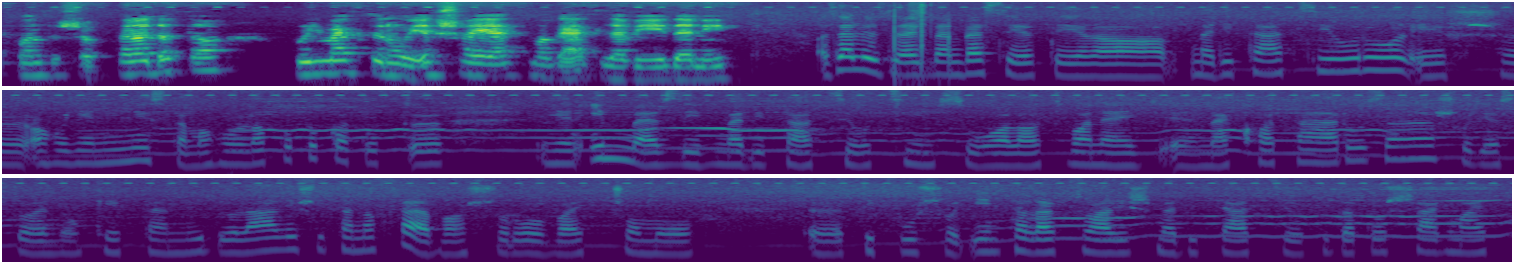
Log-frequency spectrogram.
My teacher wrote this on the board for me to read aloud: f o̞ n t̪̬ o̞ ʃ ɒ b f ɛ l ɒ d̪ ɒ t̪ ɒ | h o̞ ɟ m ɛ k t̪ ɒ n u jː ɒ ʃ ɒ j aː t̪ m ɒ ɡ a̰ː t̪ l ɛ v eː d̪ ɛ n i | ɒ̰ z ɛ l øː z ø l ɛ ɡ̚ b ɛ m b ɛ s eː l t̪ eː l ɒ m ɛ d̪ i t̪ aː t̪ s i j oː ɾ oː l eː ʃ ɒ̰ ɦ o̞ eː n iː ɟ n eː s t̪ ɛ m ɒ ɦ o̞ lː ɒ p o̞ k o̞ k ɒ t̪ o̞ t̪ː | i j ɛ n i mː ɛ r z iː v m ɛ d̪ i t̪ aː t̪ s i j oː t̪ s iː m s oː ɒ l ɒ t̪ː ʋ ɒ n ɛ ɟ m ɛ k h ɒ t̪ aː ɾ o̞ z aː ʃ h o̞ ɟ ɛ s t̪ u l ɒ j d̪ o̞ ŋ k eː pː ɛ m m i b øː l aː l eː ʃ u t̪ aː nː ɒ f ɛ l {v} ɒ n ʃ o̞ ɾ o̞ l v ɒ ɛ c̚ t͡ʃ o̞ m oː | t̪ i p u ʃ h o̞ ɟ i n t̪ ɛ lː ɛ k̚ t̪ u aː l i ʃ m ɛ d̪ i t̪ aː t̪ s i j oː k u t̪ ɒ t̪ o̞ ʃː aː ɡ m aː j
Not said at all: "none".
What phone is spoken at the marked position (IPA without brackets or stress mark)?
v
